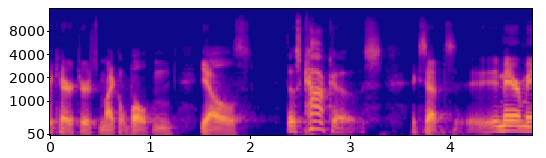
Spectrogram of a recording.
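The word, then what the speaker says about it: Cockos: Why did you go with the name Cocos, or is it Cook? I don't know how to pronounce it. Cocos, yeah. Okay.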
